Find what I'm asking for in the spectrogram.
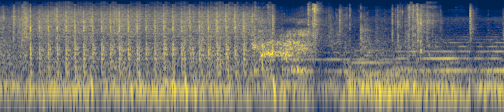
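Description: Sustained rapid gunfire from a Starfield battle rattles steadily and fairly close, with a short break partway through before the shots pick up again.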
